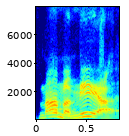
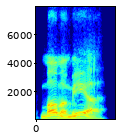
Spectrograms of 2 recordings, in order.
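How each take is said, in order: First: High, louder Italian cartoon voice; loud, high mock Italian cartoon guy; Italian character voice. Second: Said in the usual way. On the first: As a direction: ham up a spaghetti Italian. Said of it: "I'm doing it in a character voice too". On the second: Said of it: "I think he said, like".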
